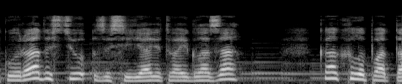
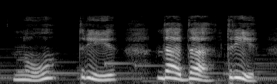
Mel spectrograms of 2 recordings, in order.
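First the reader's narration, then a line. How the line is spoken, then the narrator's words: Joyful. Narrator (Russian): подхватывал радостно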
